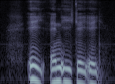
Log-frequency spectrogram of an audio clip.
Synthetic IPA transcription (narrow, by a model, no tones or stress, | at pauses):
eeniːkʰeːʔḛː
